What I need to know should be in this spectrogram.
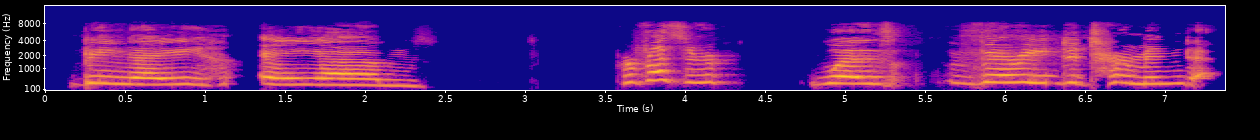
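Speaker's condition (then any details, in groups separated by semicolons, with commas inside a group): Cerebral palsy; spastic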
